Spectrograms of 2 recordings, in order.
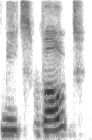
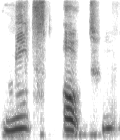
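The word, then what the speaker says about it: מצוות: spelled this way now how do i know that it's meets vote and not meets oat okay all right the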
